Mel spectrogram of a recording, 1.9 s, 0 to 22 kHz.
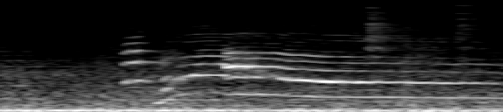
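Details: Around 2 p.m., a parent domestic cat gives a drawn-out, wavering yowl, rising then sliding downward, while defending its yard territory and kittens from a stray cat.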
